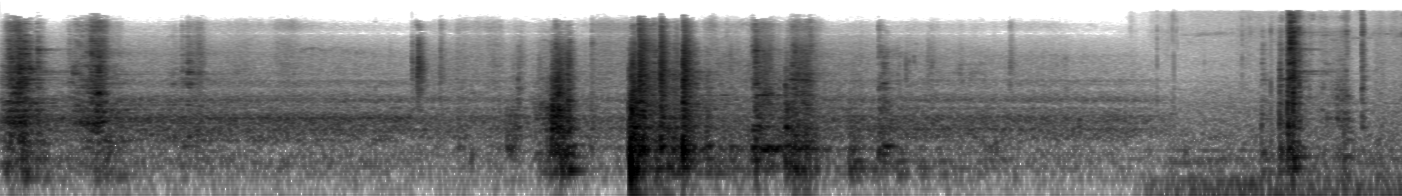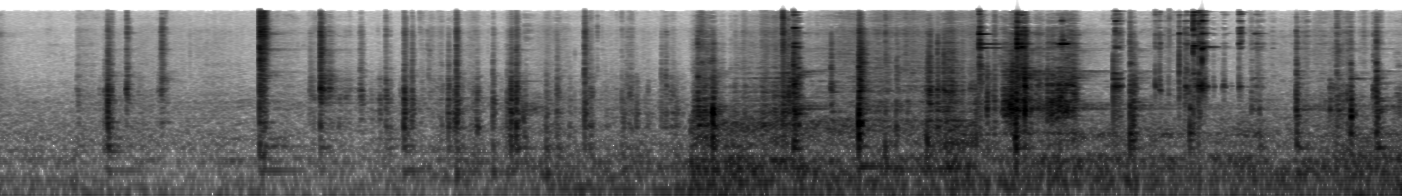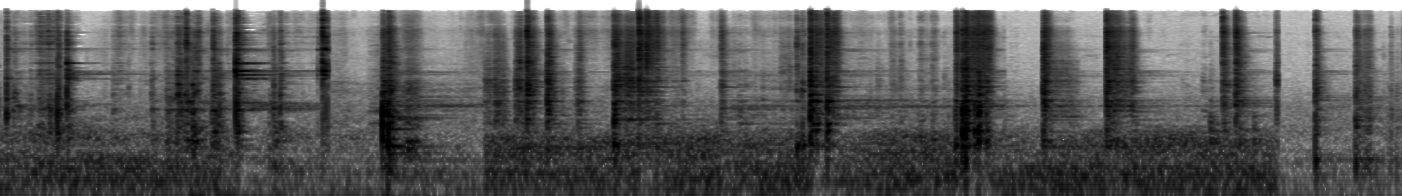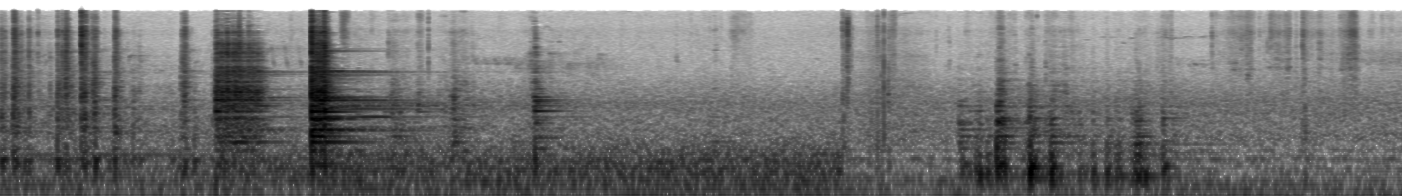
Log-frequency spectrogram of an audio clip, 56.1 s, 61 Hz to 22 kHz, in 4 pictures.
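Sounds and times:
sheet metal pipes clanking: 16.6 - 47.8.

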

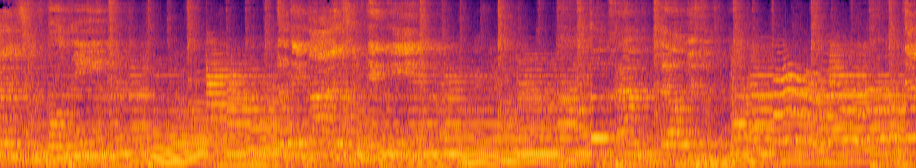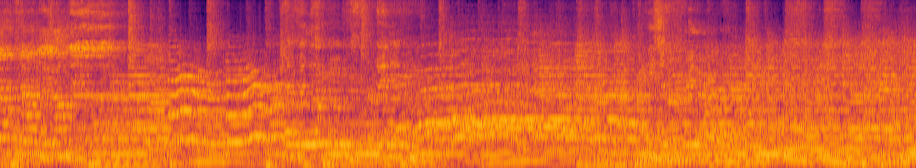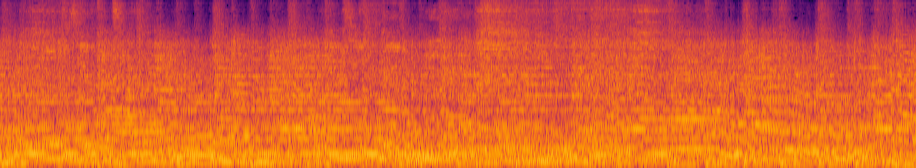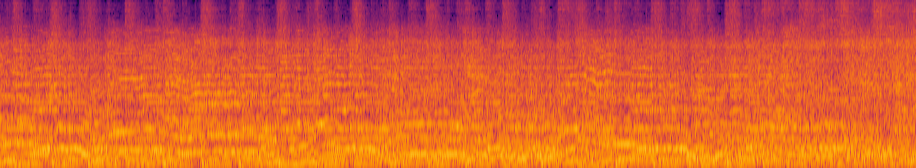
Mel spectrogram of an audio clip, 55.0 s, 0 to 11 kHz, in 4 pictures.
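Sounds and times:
bass guitar: 0.0 - 54.9
drums: 0.0 - 54.9
electric guitars: 0.0 - 54.9.

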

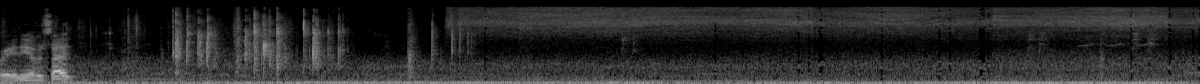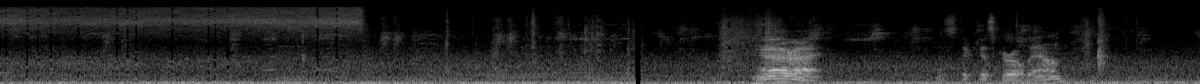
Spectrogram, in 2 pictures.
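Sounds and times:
aerosol spray hissing: 4.5 - 15.7.

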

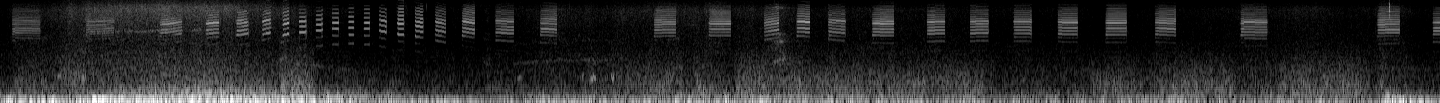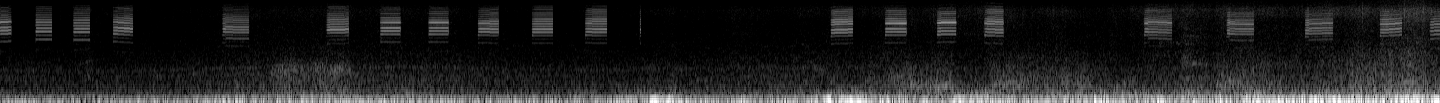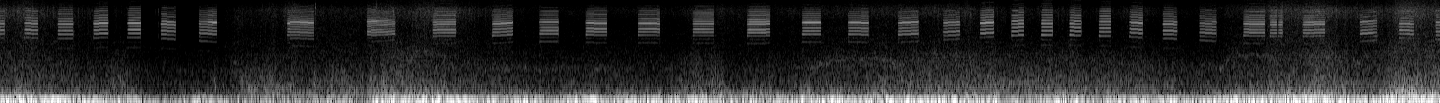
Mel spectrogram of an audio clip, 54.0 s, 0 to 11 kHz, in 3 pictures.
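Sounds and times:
wind rumble on microphone: 0.0 - 54.0
variometer short high beeps: 0.1 - 7.0, 8.2 - 14.7, 15.5 - 15.9, 17.2 - 19.7, 20.8 - 21.2, 22.1 - 25.6, 28.4 - 30.6, 32.3 - 32.7, 33.3 - 38.8, 39.6 - 40.0, 40.6 - 54.0.

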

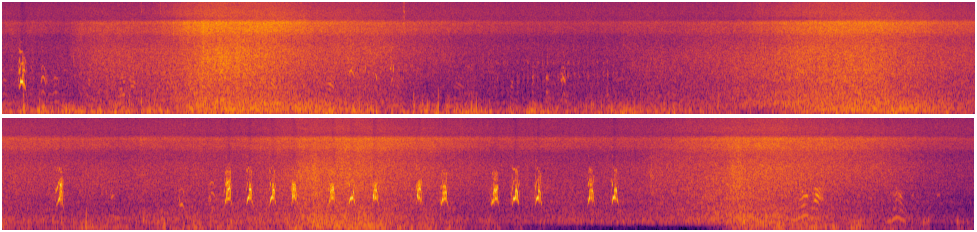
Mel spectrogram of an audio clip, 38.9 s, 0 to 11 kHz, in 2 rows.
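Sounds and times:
dog giving high-pitched cries: 0.0 - 1.0, 20.5 - 20.8, 23.0 - 25.4, 26.0 - 27.1, 27.8 - 28.5, 29.2 - 30.3, 31.2 - 31.9
ocean surf breaking: 0.0 - 38.9.

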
